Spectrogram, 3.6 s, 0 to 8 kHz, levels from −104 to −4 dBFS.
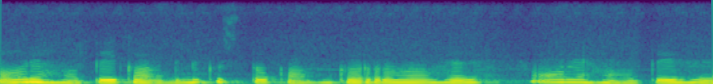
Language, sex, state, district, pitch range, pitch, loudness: Hindi, female, Bihar, Patna, 205-220 Hz, 210 Hz, -15 LUFS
